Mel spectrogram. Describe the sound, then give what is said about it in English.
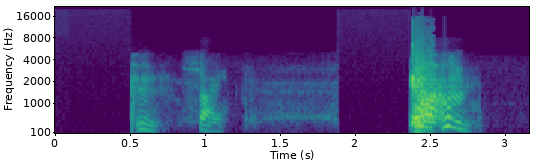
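Throat clearing, as if something is caught in the throat: two short voiced grunts, a faint buzzy stretch, then a louder, harsh rasping clear near the end. “excuse me, something in my throat there”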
